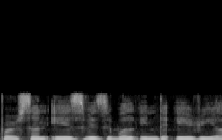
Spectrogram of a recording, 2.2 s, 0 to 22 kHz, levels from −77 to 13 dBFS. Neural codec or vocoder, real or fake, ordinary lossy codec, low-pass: none; real; none; 7.2 kHz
